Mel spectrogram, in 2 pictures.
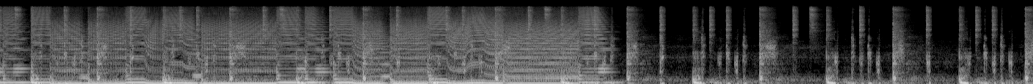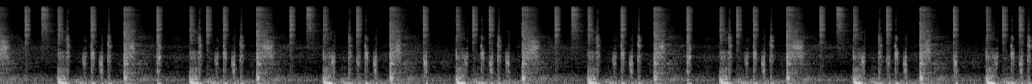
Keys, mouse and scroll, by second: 3.7 ctrl+z, 4.6 click, 11.1 ctrl+z, 12.5 click.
